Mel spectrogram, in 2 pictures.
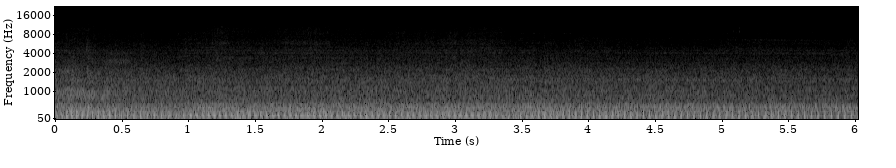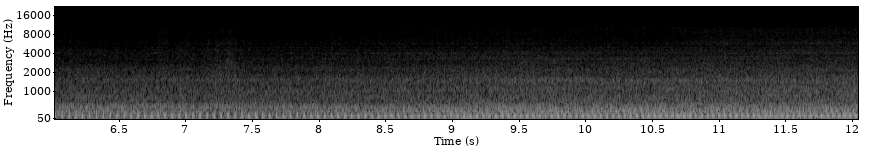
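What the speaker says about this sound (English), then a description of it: "For a single cylinder thumper, it does have a lovely sound." A Royal Enfield Classic single-cylinder motorcycle engine idling close by, a loud, steady low thumping drone that holds evenly throughout with no speech over it.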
